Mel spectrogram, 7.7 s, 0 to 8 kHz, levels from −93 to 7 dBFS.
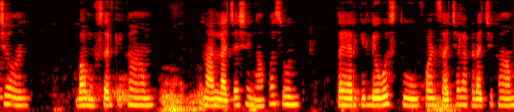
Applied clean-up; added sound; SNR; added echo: classical method Wiener filter.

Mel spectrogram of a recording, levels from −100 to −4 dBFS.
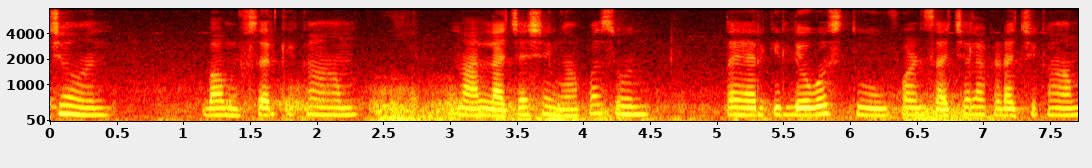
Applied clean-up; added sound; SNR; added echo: none; Thunder; 6 dB; none.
